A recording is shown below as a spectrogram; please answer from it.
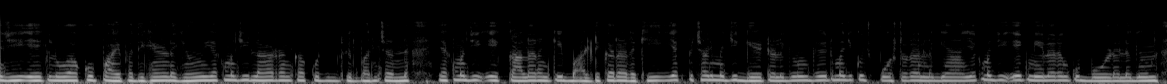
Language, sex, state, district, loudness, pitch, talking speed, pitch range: Hindi, male, Uttarakhand, Tehri Garhwal, -27 LUFS, 175 Hz, 220 wpm, 170-185 Hz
